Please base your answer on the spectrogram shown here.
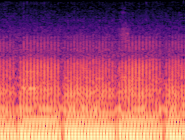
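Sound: kitten purring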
